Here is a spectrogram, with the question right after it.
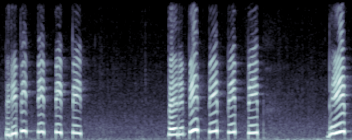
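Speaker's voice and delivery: high, loud robotic beeps; beeping robot sounds. Shown as a demonstration. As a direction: beep like a machine, high and bright. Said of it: "Testing or beep?".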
